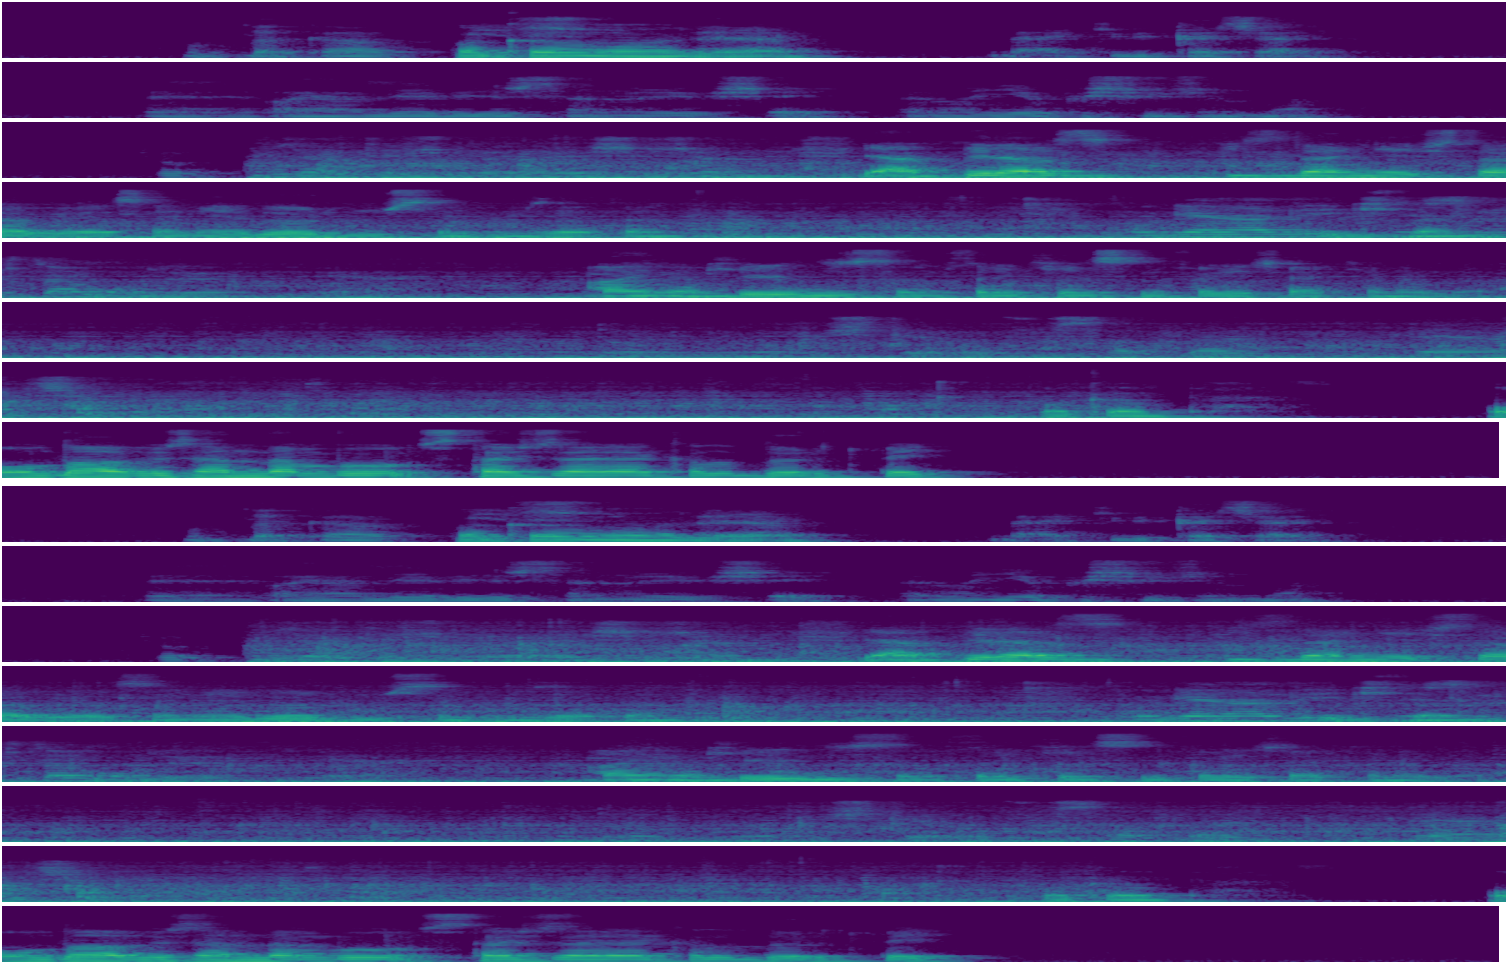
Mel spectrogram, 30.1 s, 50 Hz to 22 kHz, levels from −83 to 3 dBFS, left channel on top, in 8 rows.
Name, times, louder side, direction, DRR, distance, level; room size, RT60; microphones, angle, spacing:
voice 1, 0.5-2.1 2.5-3.4 4.1-7.1 7.9-9.9 13.0-13.5 13.8-16.2 16.5-17.0 20.1-23.3, left 1 dB, 5° left, 1.8 m, -48 dB
voice 2, 1.1-2.0 9.7-13.0 14.6-15.0 16.5-18.8 25.2-25.7 26.3-28.7, left 3 dB, 30° left, 0.5 m, -32 dB
sound 1, 8.1-25.3, equal, 75° right, 3.6 m, -41 dB
9.6 x 4.6 x 2.7 m
head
